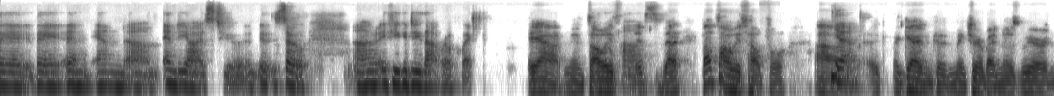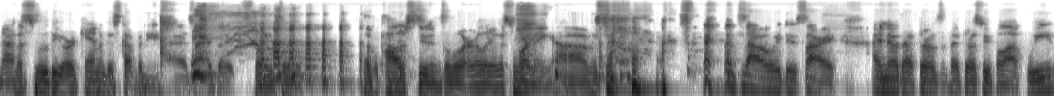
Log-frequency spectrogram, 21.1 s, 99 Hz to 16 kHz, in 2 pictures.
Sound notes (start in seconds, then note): 18.2 laughs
